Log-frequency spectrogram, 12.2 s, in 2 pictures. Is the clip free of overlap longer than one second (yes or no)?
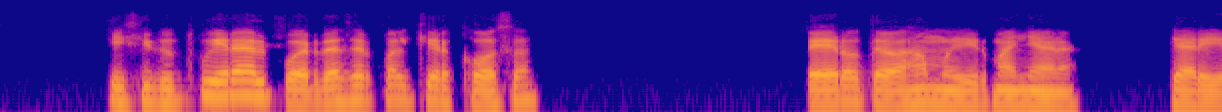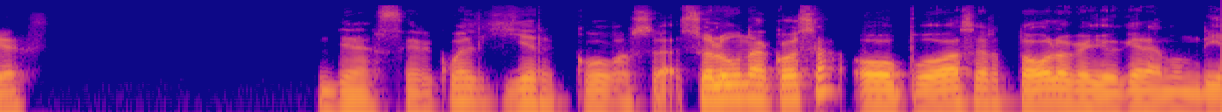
yes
